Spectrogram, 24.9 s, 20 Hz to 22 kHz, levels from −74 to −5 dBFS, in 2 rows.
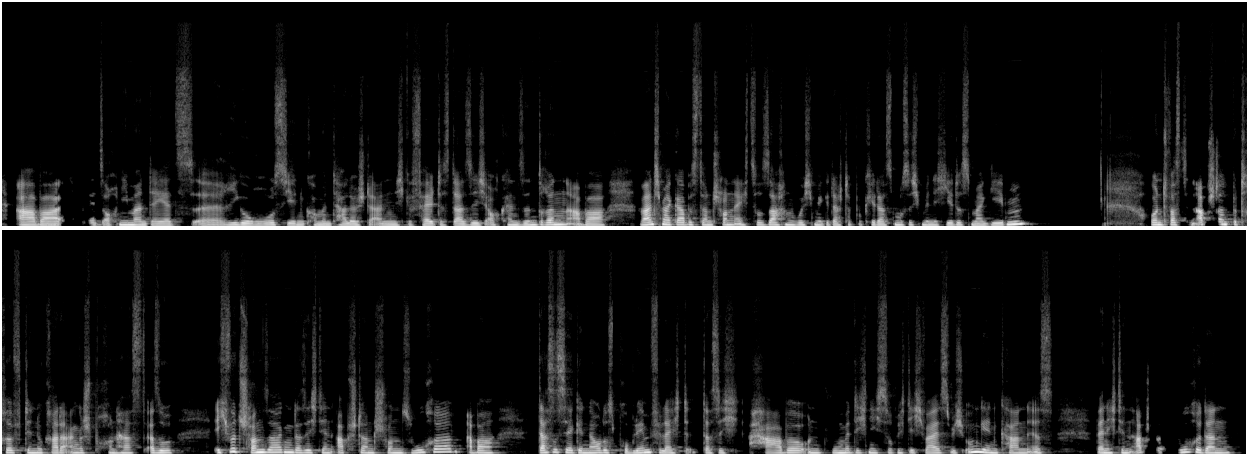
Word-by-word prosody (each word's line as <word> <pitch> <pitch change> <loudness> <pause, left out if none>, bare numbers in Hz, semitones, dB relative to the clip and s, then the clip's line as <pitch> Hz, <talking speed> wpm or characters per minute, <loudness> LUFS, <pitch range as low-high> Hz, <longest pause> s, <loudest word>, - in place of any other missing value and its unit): Aber 175 -1 +5
ich - - -45
bin - - -40
jetzt - - -8
auch - - -4
niemand, 180 -3 +3
der 165 - -1
jetzt 160 0 -4
rigoros 180 - 0
jeden 170 0 0
Kommentar 170 0 -2
löscht, 170 -1 0
der - - -3
einem 165 +2 -2
nicht 165 -1 -4
gefällt. 165 0 -1
Ist 165 - -9
da 165 0 +3
sehe 175 - 0
ich - - -5
auch - - -3
keinen 180 -2 -1
Sinn 175 +3 +1
drin, 205 +2 +3
aber 170 -1 +1 0.3
manchmal 220 +2 +5
gab 205 0 +2
es 205 - -3
dann 185 -3 -1
schon 195 +2 -1
echt 185 - -3
so 190 - -3
Sachen, 190 0 +1
wo 185 - 0
ich 180 - -6
mir 175 - -1
gedacht 175 -2 -4
habe: - - -12
„Okay, - - -6
das 180 0 -1
muss 180 -2 -1
ich 185 - -7
mir 170 - 0
nicht 170 0 -4
jedes 180 0 -1
Mal 160 -2 -1
geben.” 235 - +3 1.2
Und 210 -2 +3
was 205 0 +1
den - - -8
Abstand 225 +2 +2
betrifft, 215 -1 -2
den 195 - +3
du 190 - +1
grade 185 0 +1
angesprochen 195 -2 -4
hast 180 0 -3
also, 200 0 +2 0.4
ich 225 - 0
würde 305 -1 +3
schon 235 0 +6
sagen, 235 0 +3
dass 215 -1 +1
ich 210 0 0
den 195 -3 -4
Abstand 200 -1 -1
schon 190 -1 -1
suche. 235 +10 0
Aber 195 -1 +1 0.4
das 215 +2 +3
ist 245 0 -2
ja 220 - +3
genau 200 0 +2
das 215 0 -1
Problem 190 +5 +2
vielleicht, 185 0 -2
das 185 0 -4
ich 180 -2 -6
habe 190 +4 +1
und 190 0 -3
womit 190 +1 +1
ich 195 +3 -7
nicht 190 -1 -1
so 185 - -7
richtig 190 -1 -5
weiß, 185 +2 0
wie - - -2
ich 180 - -7
umgehen 250 -8 +6
kann 180 -1 -1
ist 95 0 -4 0.4
wenn 185 +1 +3
ich 190 - -2
den 190 -1 -2
Abstand 195 -1 -2
suche, 245 +1 +2
dann 190 0 +2
190 Hz, 235 wpm, -21 LUFS, 175-205 Hz, 1.2 s, schon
